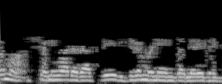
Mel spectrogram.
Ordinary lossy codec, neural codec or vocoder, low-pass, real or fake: none; vocoder, 44.1 kHz, 128 mel bands every 256 samples, BigVGAN v2; 3.6 kHz; fake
